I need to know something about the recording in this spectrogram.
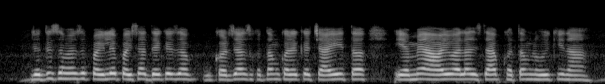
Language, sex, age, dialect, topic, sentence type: Bhojpuri, female, 18-24, Southern / Standard, banking, question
